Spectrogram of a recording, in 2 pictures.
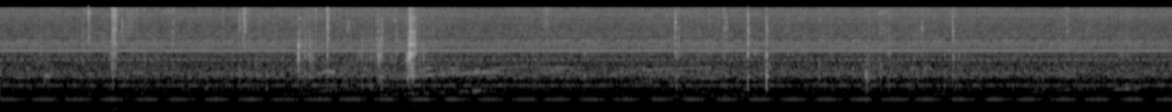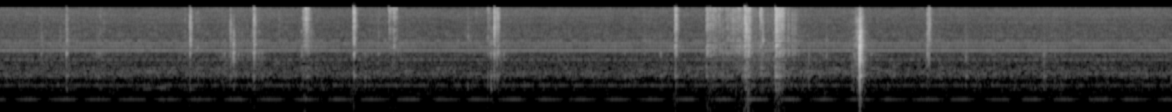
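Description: Metal cookie cutters clink and tap on a mat.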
